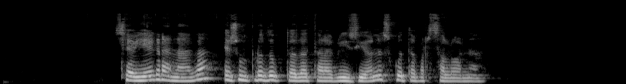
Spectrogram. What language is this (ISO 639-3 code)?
cat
